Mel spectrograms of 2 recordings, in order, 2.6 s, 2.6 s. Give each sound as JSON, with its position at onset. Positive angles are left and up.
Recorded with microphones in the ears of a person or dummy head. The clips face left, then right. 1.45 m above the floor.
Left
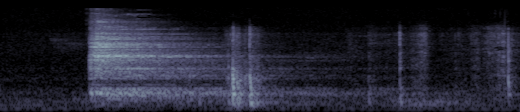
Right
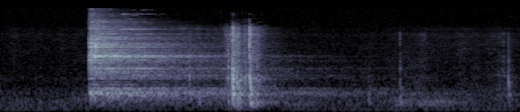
{"t": 0.4, "sound": "breaking glass", "side_deg": -55, "distance_m": 2.0}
